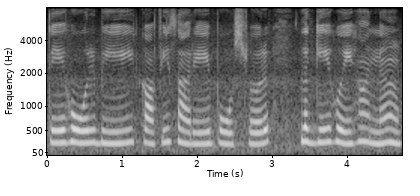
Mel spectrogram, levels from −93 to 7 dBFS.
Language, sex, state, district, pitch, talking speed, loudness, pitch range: Punjabi, female, Punjab, Kapurthala, 255 Hz, 125 wpm, -15 LUFS, 240-265 Hz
